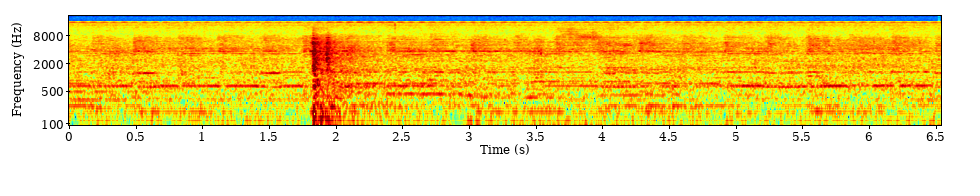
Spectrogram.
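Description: Background music playing steadily, with a single loud thump about two seconds in.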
